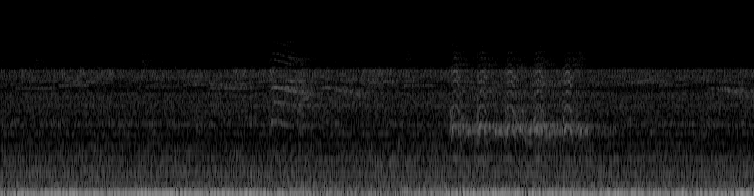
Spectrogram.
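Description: A bird calls in a quick run of about six repeated notes a little past the middle, over a steady low rumble. A small bird gives a short falling chirp about three seconds in.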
